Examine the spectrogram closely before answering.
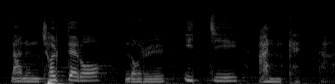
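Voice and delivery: whispered promise. Acted. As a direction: whisper the promise slowly and tenderly. God's words in Isaiah quote. (천천히 속삭이는 하나님의 약속)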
